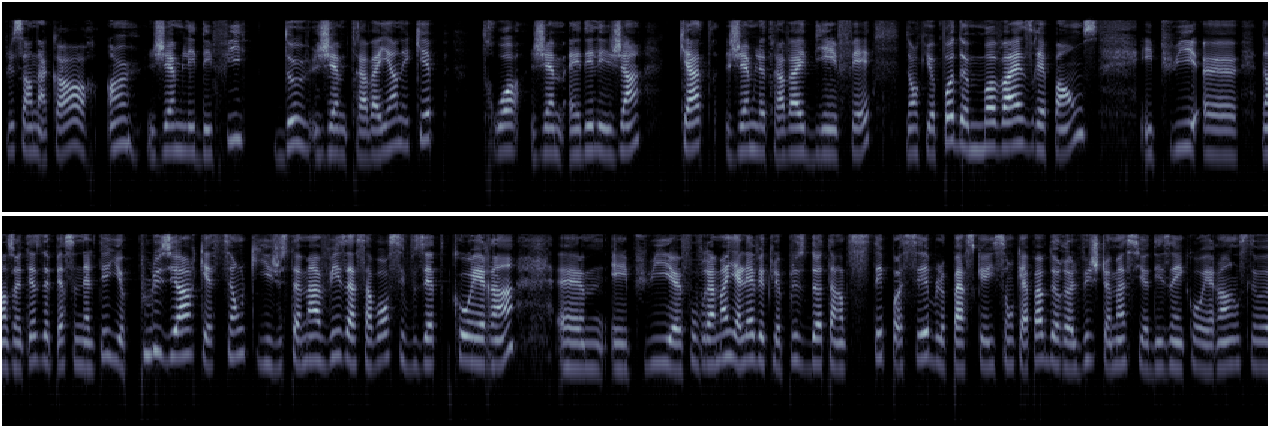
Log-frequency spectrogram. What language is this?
French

